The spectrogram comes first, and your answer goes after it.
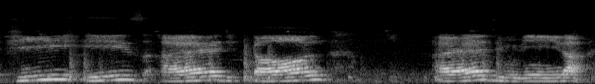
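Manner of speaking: very slow, word-by-word dictation; slow board dictation; dictating slowly. Shown as a demonstration. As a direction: spell it out for the class to copy. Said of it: "teacher dictates example sentence".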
